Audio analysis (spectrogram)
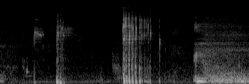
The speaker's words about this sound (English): Fart. Okay, get all your farts out of your system right now.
